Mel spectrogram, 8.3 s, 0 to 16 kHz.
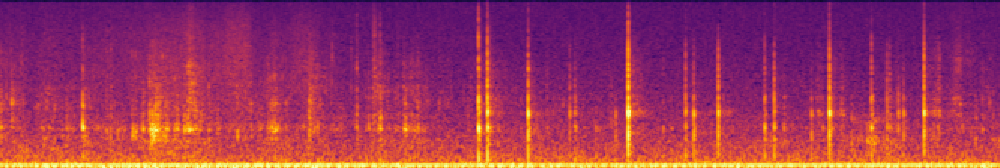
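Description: Long dark-painted nails scratch and tap a small rectangular printed paperboard tea box (white and green, organic detox tea), hollow and apparently full, held in both hands. Soft, quiet scratching runs throughout, broken by short, dry taps that click with a bright edge around 1.4 kHz and die away almost instantly. A steady low hum sits underneath.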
